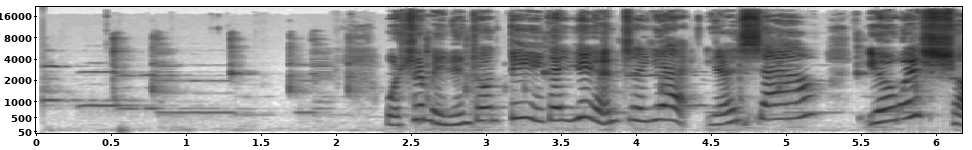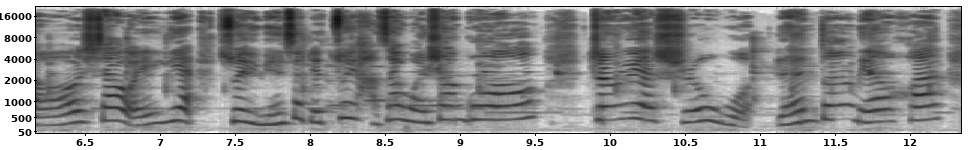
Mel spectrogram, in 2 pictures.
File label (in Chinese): 国语童音 元宵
